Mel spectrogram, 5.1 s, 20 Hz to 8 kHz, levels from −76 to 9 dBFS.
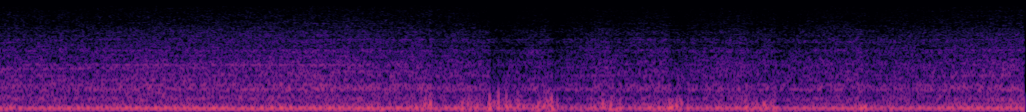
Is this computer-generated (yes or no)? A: no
